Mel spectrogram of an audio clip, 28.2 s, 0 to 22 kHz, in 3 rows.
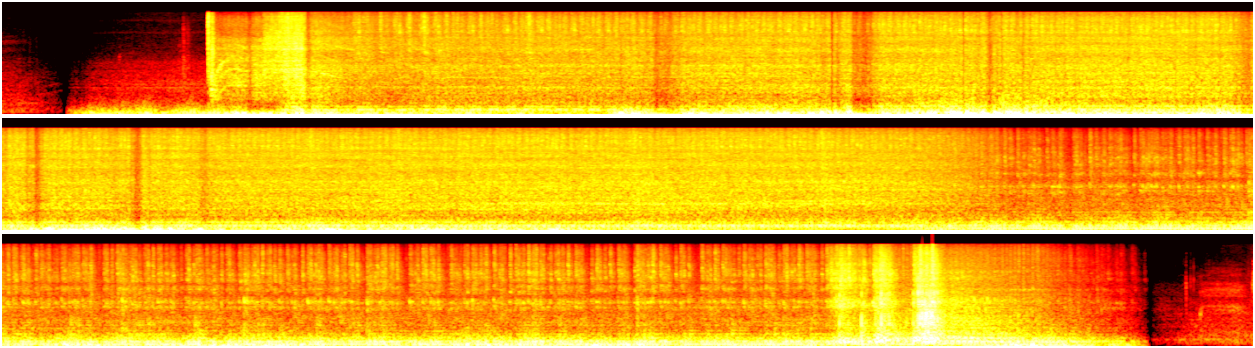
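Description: A Ford Racing 302 cubic-inch V8 crate engine in a 1966 Mustang starts, catching about two seconds in, then settles into a steady idle. Near the end there is a brief louder burst before the sound cuts off.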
